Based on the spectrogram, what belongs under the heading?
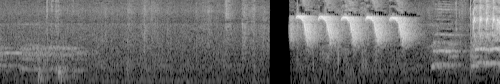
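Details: Leafbird singing loudly, provoked by another bird and in front of palm sugar: after faint background sounds, a rapid run of six bright, high, slurred notes, then further sharp chirps.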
